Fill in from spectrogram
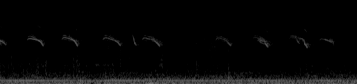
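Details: Colored chickens chirping with clear, high, whistled peeps that each fall sharply in pitch, about ten in under four seconds and spaced fairly evenly. A steady low electrical hum runs throughout.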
